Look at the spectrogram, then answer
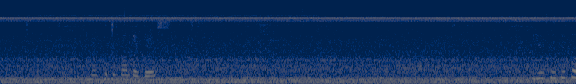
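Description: A Shih Tzu reverse sneezes, a rapid run of harsh, snorting inhalations repeated without pause.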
